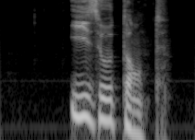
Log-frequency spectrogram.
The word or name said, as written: isotente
